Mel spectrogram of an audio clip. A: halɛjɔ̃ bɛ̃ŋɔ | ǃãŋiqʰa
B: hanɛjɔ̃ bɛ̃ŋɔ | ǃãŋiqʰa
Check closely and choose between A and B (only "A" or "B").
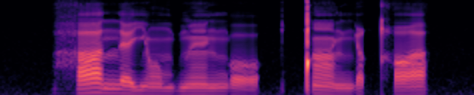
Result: B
